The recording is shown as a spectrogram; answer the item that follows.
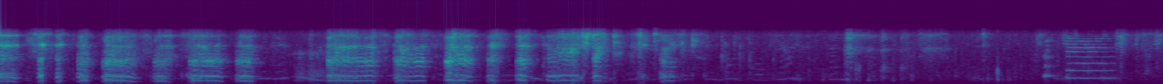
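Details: Pair of pet dogs in a tug-of-war over a squirrel toy, giving rapid choppy growls for about nine seconds, then quieter scuffling and a high squeaky whine near the end.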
